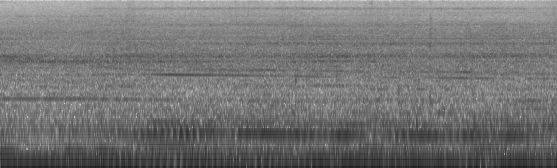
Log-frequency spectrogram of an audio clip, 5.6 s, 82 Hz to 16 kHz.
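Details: Tormach CNC mill clearing a 1.5-inch aluminum pocket with a single-insert hog shear plunging wide at 20 in/min feed: steady cutting hum and whine whose pitch sags slightly as the spindle bogs under the heavy cut.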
